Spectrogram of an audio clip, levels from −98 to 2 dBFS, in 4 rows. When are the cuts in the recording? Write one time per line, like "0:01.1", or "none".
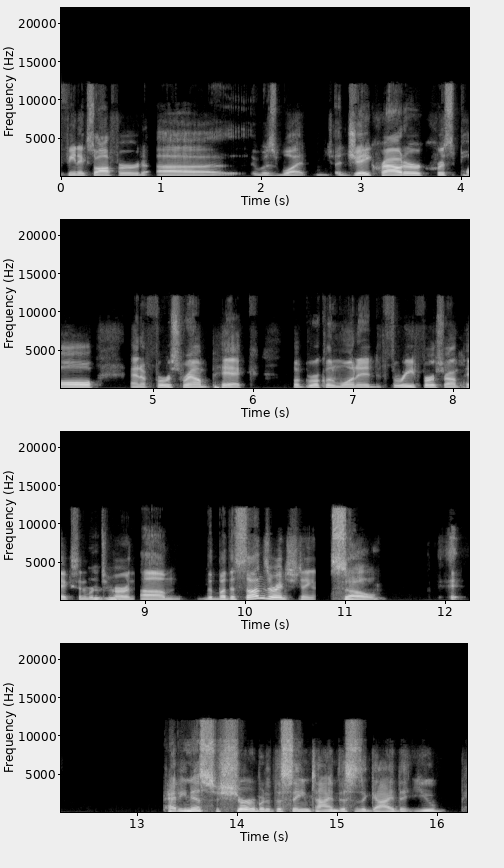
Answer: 0:08.9
0:10.7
